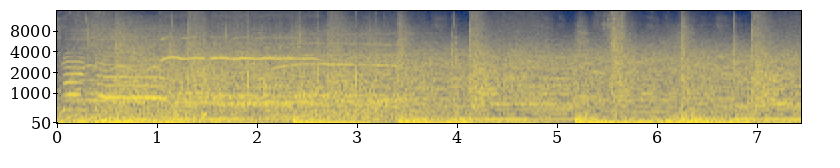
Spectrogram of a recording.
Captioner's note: audience cheering; upbeat music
